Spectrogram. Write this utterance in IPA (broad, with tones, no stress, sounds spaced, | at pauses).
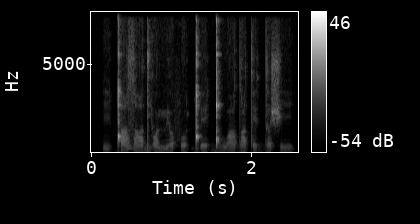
i˨ ǃ ɛ˦ zˤ e˨ d j ɔ˨ mʲ ɔ˦˨ f o˨ ǃʼ e˦˨ ɡ͡ǃ u˦ w ɐ˦ dˤ ɘ˦˨ t e˦ ɡ d ɐ˦ ʃ i˨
